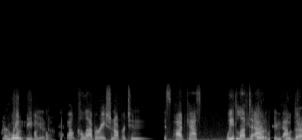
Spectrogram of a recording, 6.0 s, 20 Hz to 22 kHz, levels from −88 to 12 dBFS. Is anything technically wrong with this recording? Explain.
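Yes. A steady mains hum runs under the whole clip, a low 60 Hz tone sitting about 15 dB below the speech. It most likely comes from a ground loop or a nearby transformer feeding the power line into the signal path, and it never lets up.

Speech suppressed in double talk, from 0.0 to 0.17 s, from 0.4 to 1.4 s, and from 5.2 s to the end: the voice drops sharply, by as much as about 40 dB. This is likely an echo canceller ducking the talker while the far side is also speaking.

Echo leak, from 0.16 to 0.21 s and from 0.77 to 0.83 s: a faint copy of the voice trails it by 263 ms, about 20 to 25 dB down. It is likely loudspeaker echo that the far-end canceller failed to remove.

Long network dropout, from 2.71 to 3.31 s: roughly 580 ms of audio is lost. It is first covered by a decaying synthetic continuation and then by about 230 ms of silence, after which the speech returns with that part gone. 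The likely cause is a network stall during which no packets arrived.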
